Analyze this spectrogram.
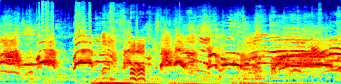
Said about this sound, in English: They tased him. It sounded kind of like this.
